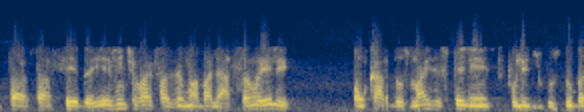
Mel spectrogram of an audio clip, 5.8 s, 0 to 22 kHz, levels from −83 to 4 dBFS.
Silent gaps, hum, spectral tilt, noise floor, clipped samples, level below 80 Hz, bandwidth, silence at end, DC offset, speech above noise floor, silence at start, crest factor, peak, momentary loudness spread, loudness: none; none; -8.5 dB/octave; -48 dBFS; under 0.1%; -48 dBFS; 5.4 kHz; 0 s; under 0.1%; 36 dB; 0.1 s; 12 dB; 0 dBFS; 4 LU; -13 LUFS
